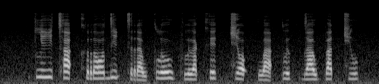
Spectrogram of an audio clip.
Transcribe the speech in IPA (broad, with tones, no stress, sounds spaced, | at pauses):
k l iː˥˩ tʰ a˥˩ ʔ kʰ r ɔː˦˥ d i˥˩ ʔ t r a˩˦ w k l oː˥˩ w pʰ l ɯ˧ a̯ kʰ e˥˩ k̚ t͡ɕ ɔ˦˥ ʔ k w a˨˩ ʔ p l ɯ˥˩ k̚ d a˦˥ w p a˦˥ t̚ t͡ɕ u˦˥ k̚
